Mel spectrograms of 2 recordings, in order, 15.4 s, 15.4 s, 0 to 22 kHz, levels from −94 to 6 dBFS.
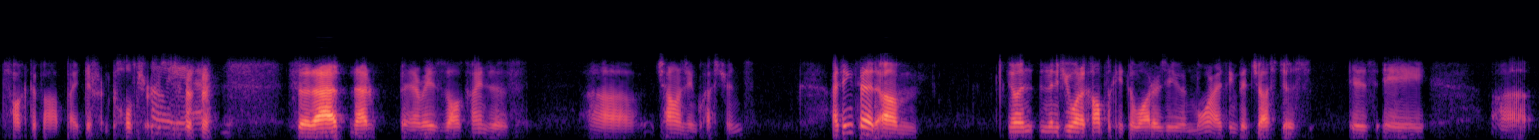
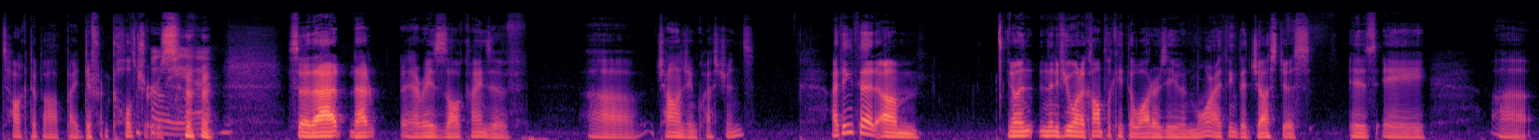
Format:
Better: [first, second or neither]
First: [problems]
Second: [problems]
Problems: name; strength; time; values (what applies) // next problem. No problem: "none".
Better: second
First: phone-call audio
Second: none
